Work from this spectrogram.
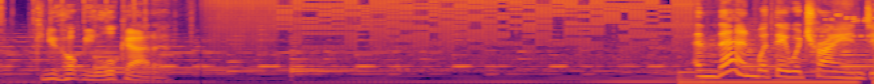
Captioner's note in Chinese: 失真的嘶嘶聲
